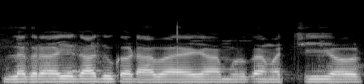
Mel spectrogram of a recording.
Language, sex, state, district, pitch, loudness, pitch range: Hindi, male, Madhya Pradesh, Katni, 120 Hz, -13 LUFS, 120-125 Hz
